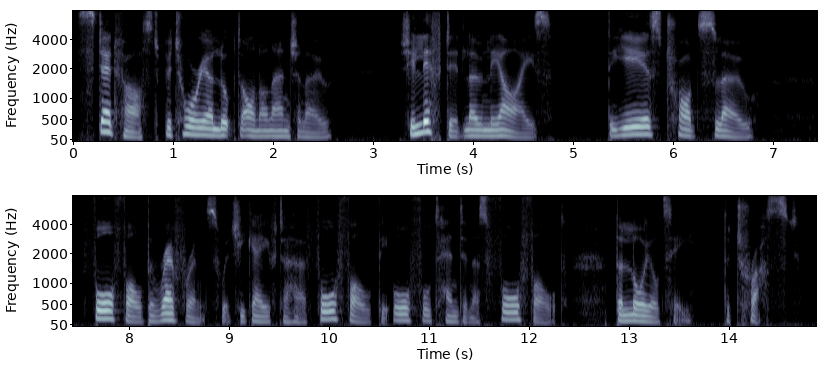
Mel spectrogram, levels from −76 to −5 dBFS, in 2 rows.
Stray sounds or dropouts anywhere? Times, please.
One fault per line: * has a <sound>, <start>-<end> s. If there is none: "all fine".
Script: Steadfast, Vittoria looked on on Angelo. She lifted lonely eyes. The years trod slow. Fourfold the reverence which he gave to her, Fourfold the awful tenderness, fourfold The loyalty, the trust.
all fine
